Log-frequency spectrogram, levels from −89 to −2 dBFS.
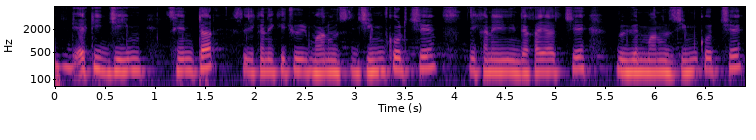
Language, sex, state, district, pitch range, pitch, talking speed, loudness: Bengali, male, West Bengal, Kolkata, 155-190 Hz, 165 Hz, 145 wpm, -43 LUFS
